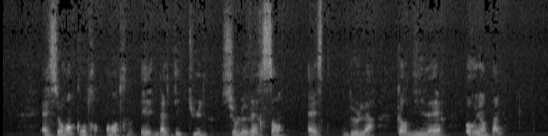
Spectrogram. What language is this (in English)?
French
